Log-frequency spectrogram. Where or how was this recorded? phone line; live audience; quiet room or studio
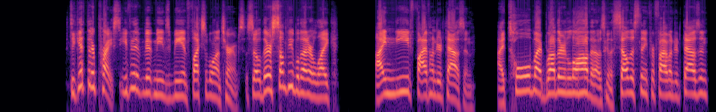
live audience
